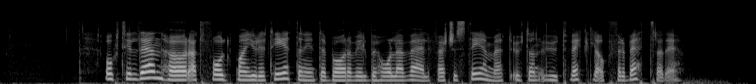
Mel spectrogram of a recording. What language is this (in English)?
Swedish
